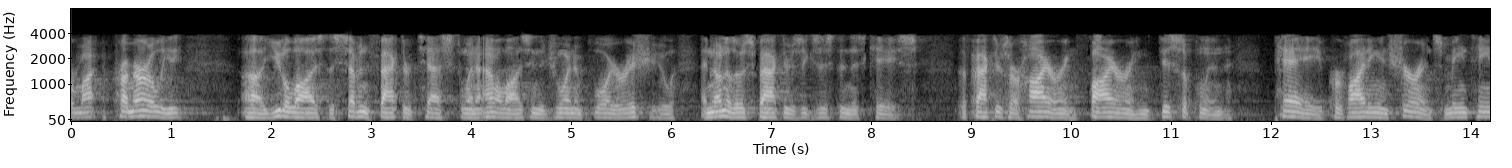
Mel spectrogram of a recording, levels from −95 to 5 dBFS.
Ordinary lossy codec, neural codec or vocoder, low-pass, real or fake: AAC, 16 kbps; none; 7.2 kHz; real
